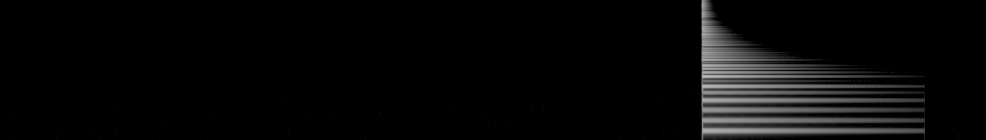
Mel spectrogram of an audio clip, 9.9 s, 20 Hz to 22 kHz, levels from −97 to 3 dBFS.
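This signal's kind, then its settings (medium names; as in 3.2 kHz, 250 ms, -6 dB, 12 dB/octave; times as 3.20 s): plucked string D4, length 2.22 s, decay 3.74 s, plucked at 0.42, medium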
